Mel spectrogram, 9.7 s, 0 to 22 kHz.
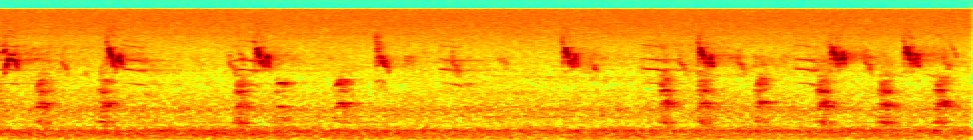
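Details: Puppy Hill Great Dane puppies on 21 March 2019. Bursts of sharp, high-pitched yips repeat in clusters through the stretch, with a constant low droning hum beneath.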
